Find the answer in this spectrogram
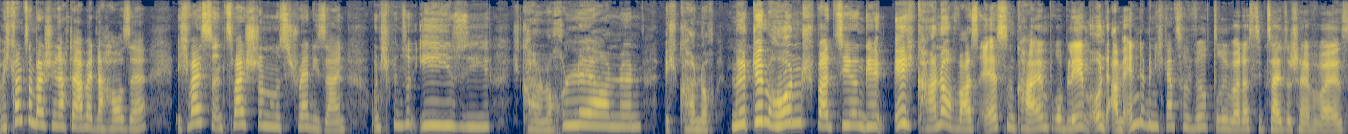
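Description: Her voice high and her intonation lively, a woman talks at a fairly quick pace with big swings in loudness. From Stuttgart area, Germany. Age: 20s. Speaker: podcast co-host. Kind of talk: casual chat.

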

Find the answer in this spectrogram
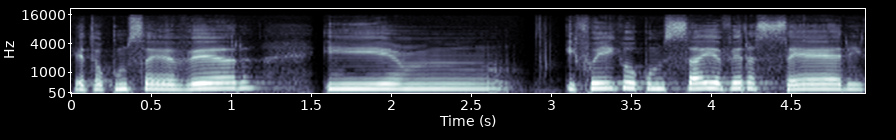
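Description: On a very clean recording with a silent background, a woman with an unremarkable speaking voice talks fairly slowly at a fairly high pitch. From Portugal, Cacém (Lisbon area). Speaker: astrologer. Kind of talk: casual interview chat.

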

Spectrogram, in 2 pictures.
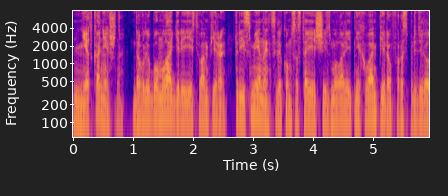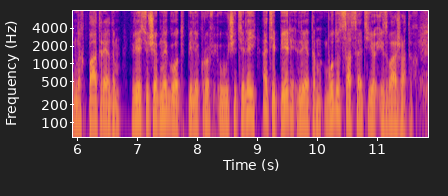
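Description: Over a very clean recording with a silent background, a man of medium pitch speaks at a moderate pace with ordinary pitch variation. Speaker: book reviewer and radio journalist. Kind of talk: stand-up comedy parody book review. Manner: animated, joking, playful; interacts with an imagined audience, comic timing.

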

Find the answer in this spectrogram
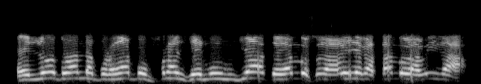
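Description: A man with an extremely high pitch, at a moderate pace and fairly even intonation. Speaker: caller, former political prisoner. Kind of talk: call-in opinion.

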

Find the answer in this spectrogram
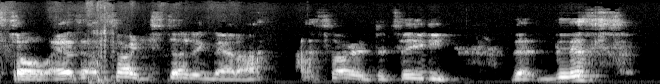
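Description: A man with an American accent talks at a fairly slow pace in a plain, everyday voice with lively intonation. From southern West Virginia. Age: 60s. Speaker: addiction physician and author. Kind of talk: interview.

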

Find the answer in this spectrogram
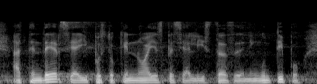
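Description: A man with a very deep, low voice talks at a fairly quick pace in a flat, monotone way. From Mexico (Sonora). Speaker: radio journalist. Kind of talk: press conference question. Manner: halting.

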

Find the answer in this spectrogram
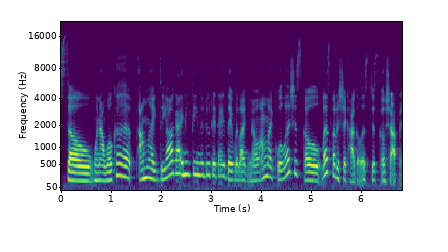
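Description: At a very fast pace with hardly any pauses, the voice makes very wide pitch swings. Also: woman, medium pitch for a woman. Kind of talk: casual chat. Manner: animated.

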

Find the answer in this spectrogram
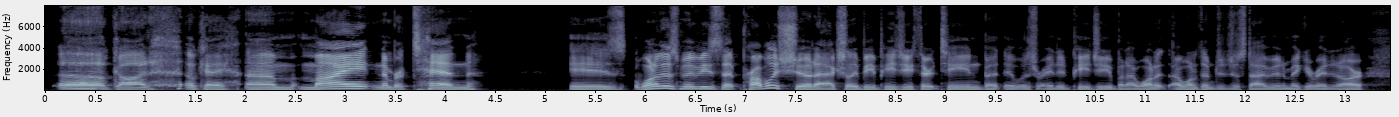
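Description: A man's playful, bright and sharp delivery with lively intonation and big swings in loudness, on a very clean recording with a silent background. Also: medium pitch for a man, moderate pace. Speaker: podcast host. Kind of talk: casual banter. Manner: joking, playful.

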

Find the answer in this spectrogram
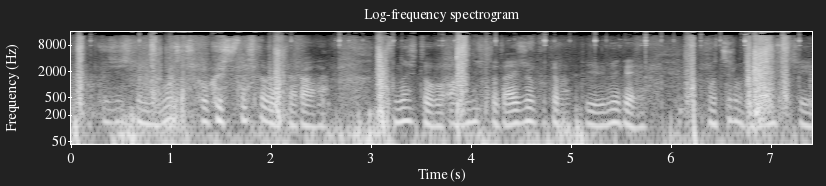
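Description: A man talks at a moderate pace, with noticeable background noise present. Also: medium pitch for a man, fairly even intonation. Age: 20s. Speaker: solo podcaster with a part-time job. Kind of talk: casual monologue. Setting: outdoors, walking to the station. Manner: halting.

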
